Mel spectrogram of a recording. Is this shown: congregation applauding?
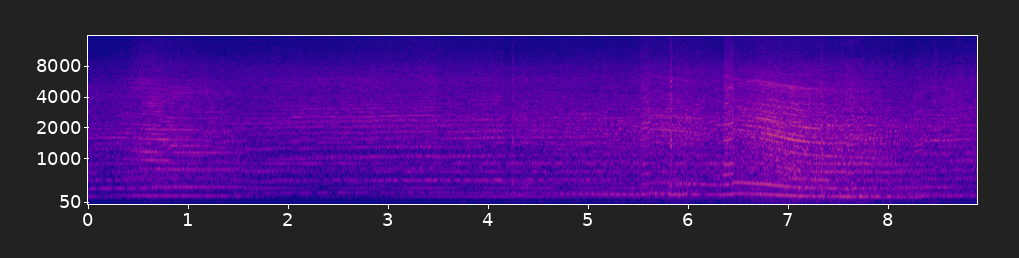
no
